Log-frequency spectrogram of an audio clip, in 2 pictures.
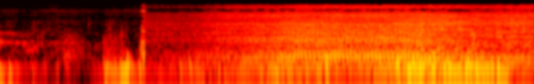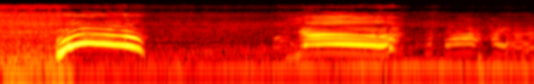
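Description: SUV engine revving, building over a few seconds. Then two loud, high whoops from a person's voice that rise and fall in pitch: the first, loudest, about six seconds in, the second near nine seconds, over a faint low engine hum.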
